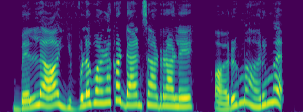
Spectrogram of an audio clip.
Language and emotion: Tamil, surprised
